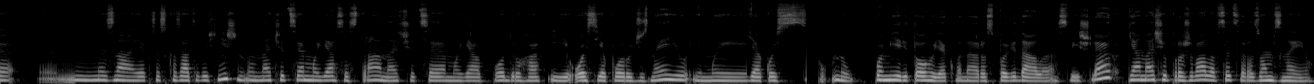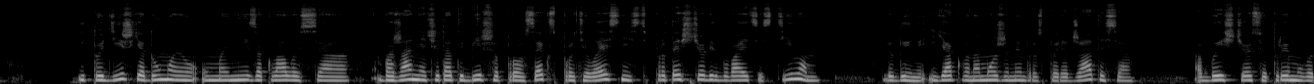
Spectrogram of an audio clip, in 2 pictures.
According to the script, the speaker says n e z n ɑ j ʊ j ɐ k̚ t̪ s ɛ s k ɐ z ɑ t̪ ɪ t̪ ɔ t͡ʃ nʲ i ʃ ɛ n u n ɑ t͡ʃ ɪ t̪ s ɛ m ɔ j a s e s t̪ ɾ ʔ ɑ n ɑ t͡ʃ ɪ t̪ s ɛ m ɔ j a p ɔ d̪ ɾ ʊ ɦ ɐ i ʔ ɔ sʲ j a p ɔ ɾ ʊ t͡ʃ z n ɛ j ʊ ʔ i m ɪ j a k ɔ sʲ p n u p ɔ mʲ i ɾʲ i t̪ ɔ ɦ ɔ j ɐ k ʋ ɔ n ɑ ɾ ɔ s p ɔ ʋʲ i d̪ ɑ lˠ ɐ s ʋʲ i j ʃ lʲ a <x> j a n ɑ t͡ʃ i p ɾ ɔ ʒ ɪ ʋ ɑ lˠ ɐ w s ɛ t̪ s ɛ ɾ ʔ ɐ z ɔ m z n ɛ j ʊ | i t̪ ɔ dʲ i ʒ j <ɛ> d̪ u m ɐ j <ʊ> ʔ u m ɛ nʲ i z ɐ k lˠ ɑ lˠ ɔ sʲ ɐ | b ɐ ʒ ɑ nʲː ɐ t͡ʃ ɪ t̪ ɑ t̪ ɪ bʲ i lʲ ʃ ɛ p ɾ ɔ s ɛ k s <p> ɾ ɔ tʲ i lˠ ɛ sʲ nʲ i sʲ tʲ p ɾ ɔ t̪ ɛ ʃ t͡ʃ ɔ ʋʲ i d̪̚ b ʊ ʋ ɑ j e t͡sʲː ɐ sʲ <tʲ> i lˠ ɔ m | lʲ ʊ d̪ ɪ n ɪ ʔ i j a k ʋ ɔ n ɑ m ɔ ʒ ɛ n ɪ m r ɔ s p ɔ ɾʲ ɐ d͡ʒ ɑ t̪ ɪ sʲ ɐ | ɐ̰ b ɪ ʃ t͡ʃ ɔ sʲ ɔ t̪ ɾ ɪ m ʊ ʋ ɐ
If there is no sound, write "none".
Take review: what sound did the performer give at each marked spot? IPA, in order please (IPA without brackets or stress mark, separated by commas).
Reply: x, a, ʊ, p, tʲ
